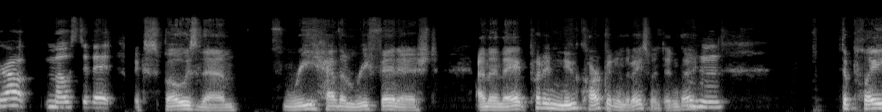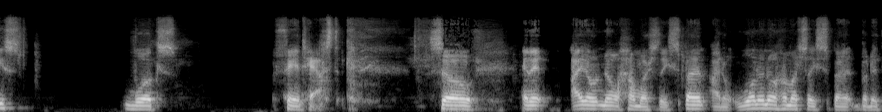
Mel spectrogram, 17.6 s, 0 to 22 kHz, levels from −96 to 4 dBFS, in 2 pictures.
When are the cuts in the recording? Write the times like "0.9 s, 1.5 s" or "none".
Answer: 1.2 s

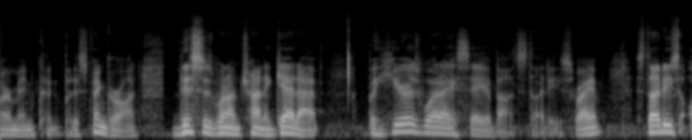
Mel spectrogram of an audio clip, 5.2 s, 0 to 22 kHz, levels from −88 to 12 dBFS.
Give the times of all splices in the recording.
1.2 s, 2.6 s

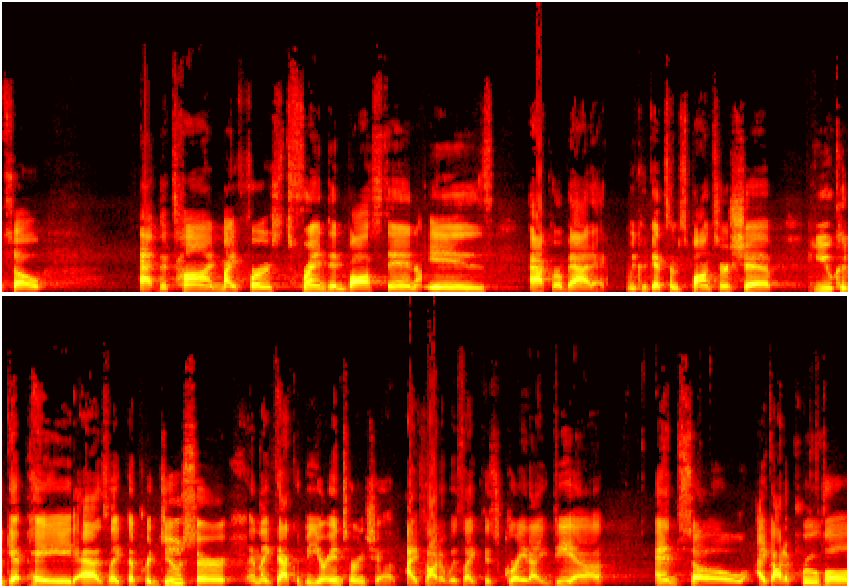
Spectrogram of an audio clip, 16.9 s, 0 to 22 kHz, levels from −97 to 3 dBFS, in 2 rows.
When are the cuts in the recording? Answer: 6.2 s, 10.9 s

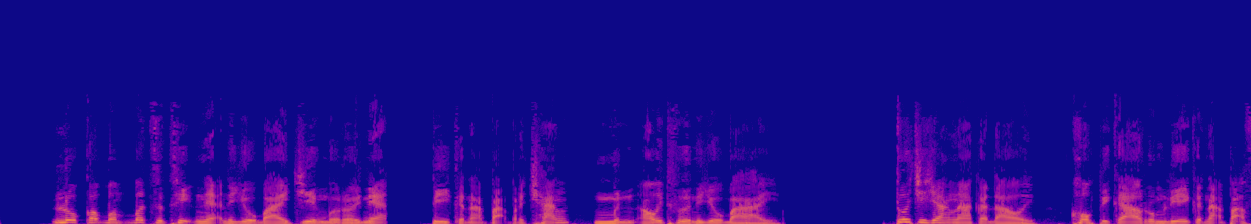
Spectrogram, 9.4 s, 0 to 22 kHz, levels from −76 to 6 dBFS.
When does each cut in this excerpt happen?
none

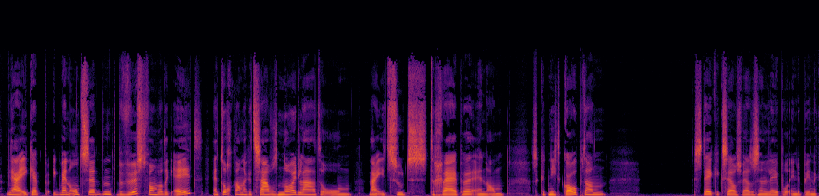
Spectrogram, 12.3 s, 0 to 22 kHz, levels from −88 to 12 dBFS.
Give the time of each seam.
1.7 s, 3.1 s

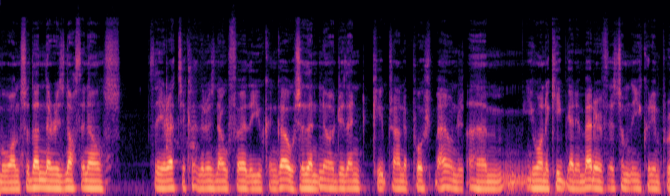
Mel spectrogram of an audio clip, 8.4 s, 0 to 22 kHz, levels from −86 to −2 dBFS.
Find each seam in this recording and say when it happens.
4.0 s, 5.8 s

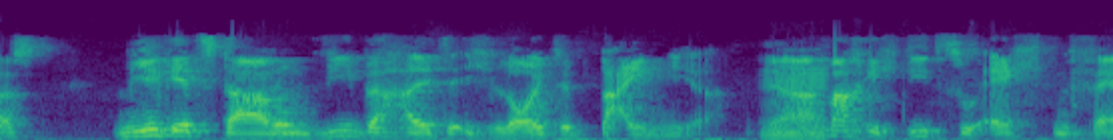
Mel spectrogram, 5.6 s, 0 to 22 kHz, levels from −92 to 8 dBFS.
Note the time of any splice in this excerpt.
4.1 s

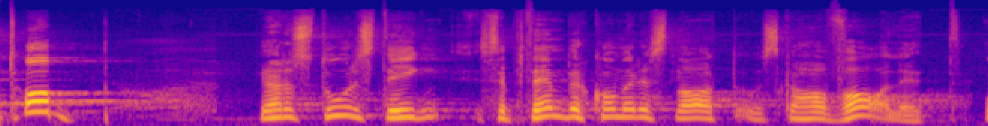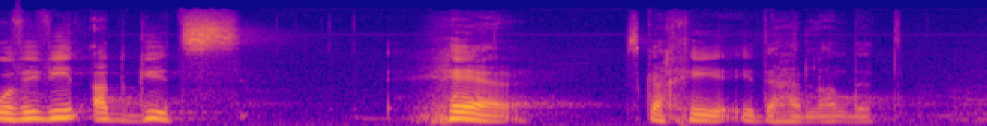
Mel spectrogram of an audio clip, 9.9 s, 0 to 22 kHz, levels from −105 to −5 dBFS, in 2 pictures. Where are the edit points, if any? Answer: 1.1 s, 4.9 s

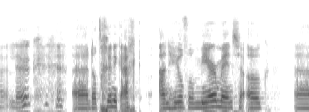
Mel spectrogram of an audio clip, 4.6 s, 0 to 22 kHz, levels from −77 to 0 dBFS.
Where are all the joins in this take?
1.0 s

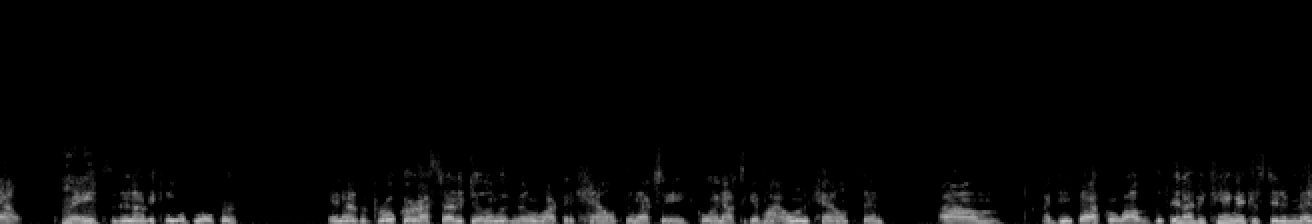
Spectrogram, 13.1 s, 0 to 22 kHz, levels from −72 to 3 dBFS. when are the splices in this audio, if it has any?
7.0 s

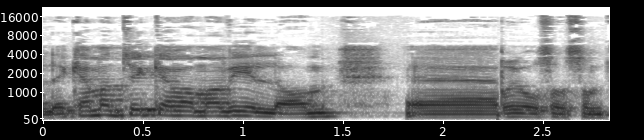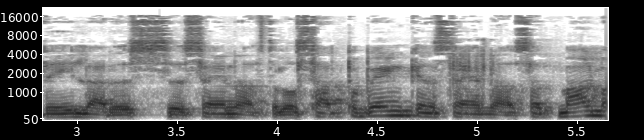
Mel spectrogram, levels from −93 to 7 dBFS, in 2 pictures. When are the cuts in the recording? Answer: 2.3 s

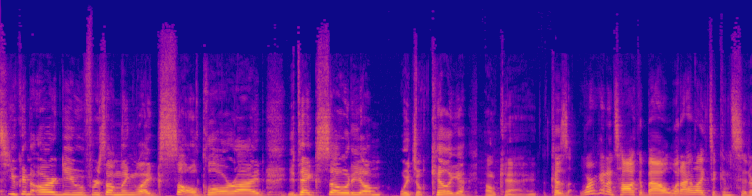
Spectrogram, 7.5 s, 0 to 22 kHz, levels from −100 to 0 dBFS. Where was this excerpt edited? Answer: 2.0 s, 4.8 s

